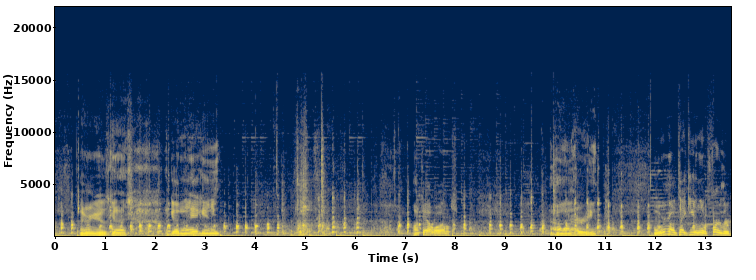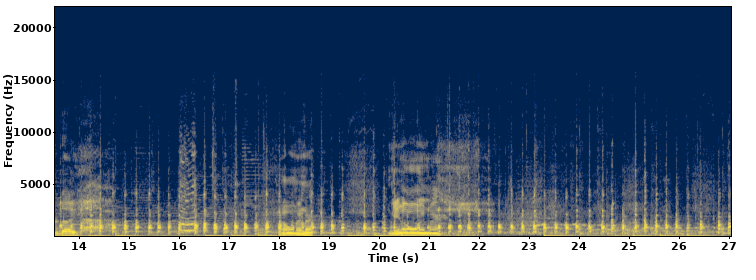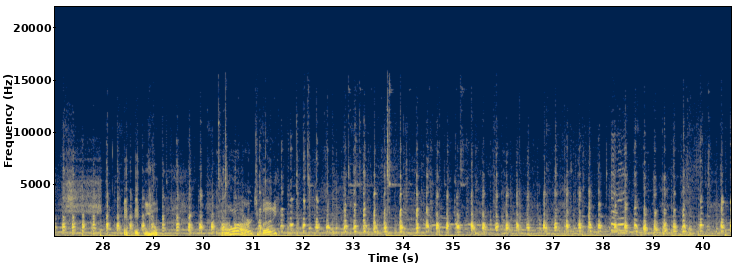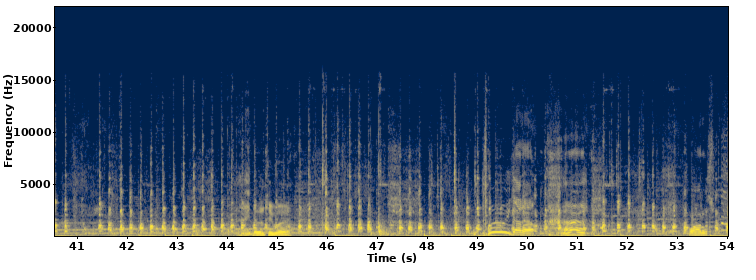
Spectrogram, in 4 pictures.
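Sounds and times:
chickens cackling in alarm: 0.0s - 54.0s.

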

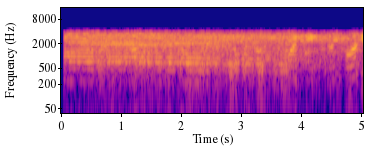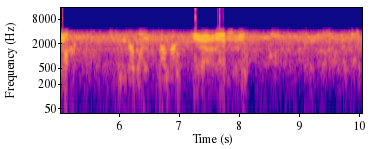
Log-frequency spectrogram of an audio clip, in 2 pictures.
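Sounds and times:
fire truck engine droning: 0.0s - 10.0s.

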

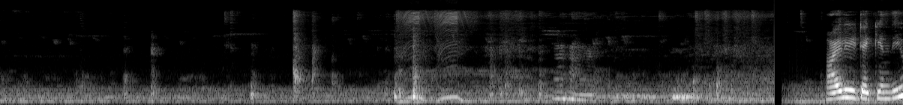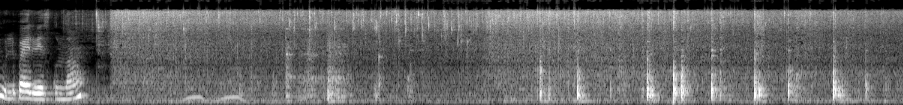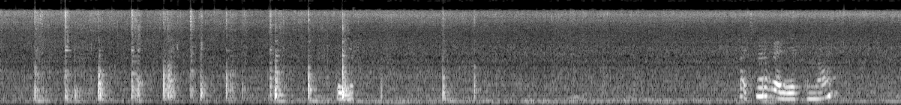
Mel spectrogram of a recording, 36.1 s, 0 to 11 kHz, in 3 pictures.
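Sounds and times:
onions sizzling in hot oil: 12.9s - 36.0s
metal spatula scraping a pan: 18.6s - 28.8s.

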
